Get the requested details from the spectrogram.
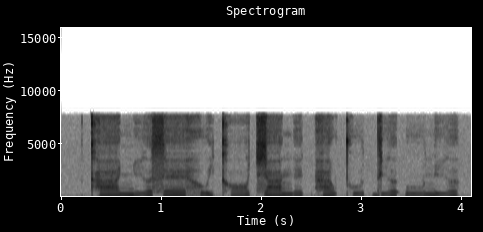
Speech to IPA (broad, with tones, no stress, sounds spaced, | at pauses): kʰ aː˩ ɲ i˧˩ ə̯ s ɛː˧˥ h u˧˥ j kʰ ɔː˩ t͡ɕ aː˥˨ ŋ eː˧˩ k̚ h a˧ w t̪ʰ uː˧˥ t̚ d i˧˩ ə̯ ʔ uː˩˧ n i˧ ə̯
